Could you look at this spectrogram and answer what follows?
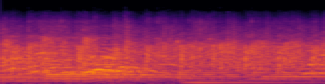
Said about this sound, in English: Everybody put your Bibles down, clap your hands, and shout, God bless the word.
